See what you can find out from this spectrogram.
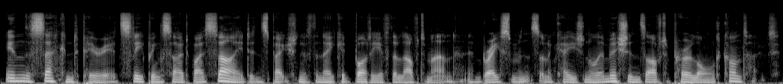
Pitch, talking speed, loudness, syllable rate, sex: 110 Hz, 185 wpm, -21 LUFS, 5.7 syllables/s, male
